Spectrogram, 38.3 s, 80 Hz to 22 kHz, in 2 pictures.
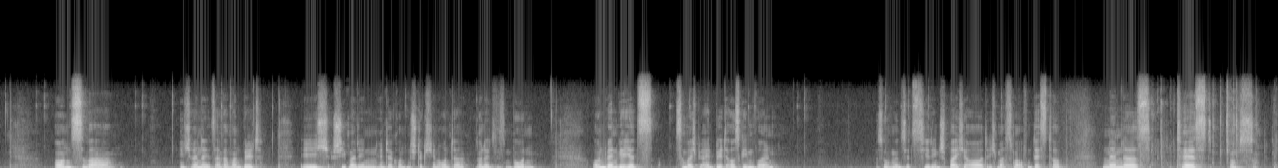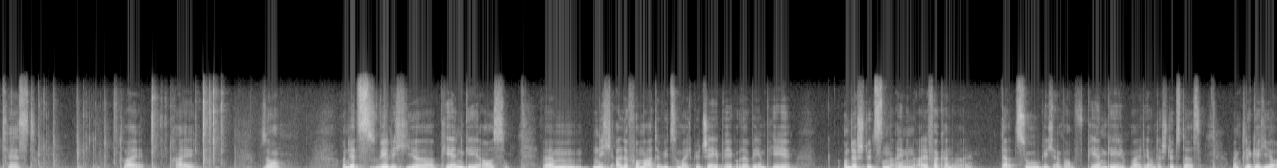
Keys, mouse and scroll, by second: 4.0-5.0 right drag, 5.5-11.9 drag, 17.6-19.7 typing, 21.3-22.1 typing, 22.9 Return, 25.3-38.3 drag.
